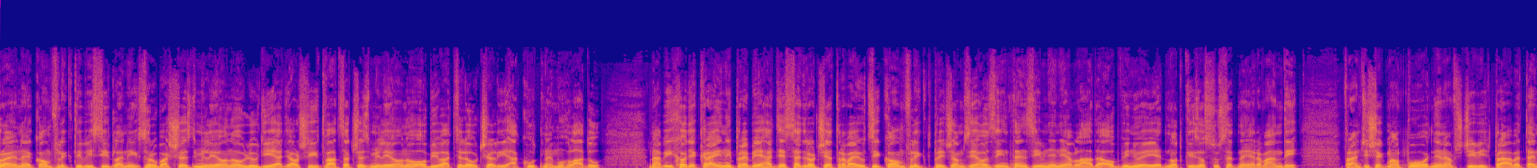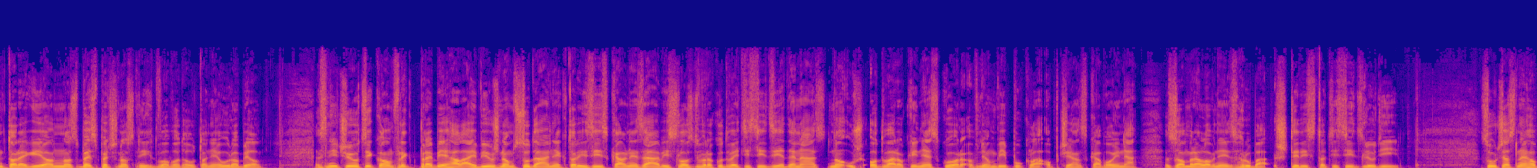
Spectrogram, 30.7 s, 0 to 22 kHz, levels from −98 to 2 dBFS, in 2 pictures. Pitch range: 100-125 Hz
